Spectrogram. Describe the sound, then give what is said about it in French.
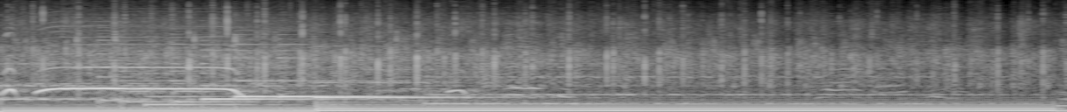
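A church audience applauds in praise, with dense, steady clapping running the full length over sustained musical notes. “Acclame le Seigneur Jésus-Christ de Nazareth pour le frère Pascal Kouakou, premier responsable de Healing Clinic.”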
